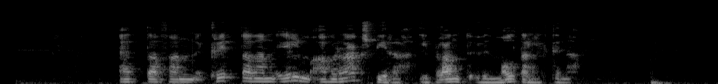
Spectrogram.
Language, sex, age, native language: Icelandic, male, 40-49, Icelandic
